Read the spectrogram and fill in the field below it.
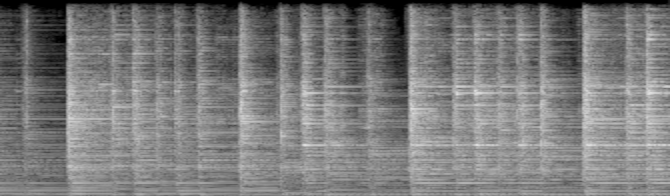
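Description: Fast, loud acoustic guitar strumming of a song, with steady driving down-up strokes ringing out through several chord changes and no voice.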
